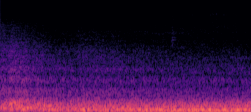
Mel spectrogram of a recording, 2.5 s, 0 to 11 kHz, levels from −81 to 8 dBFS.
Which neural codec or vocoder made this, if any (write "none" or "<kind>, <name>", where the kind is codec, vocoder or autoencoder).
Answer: none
